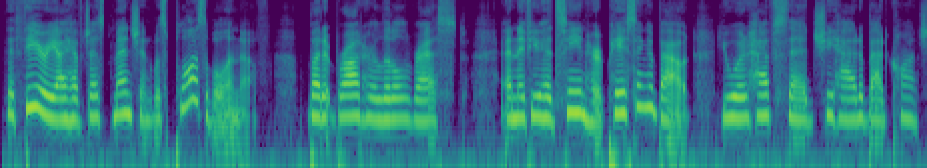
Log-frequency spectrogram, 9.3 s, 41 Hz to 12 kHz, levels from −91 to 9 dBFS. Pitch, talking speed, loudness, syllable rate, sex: 235 Hz, 205 wpm, -18 LUFS, 5.3 syllables/s, female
